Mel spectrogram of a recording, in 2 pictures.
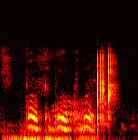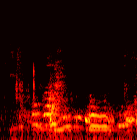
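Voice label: "book", spoken word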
